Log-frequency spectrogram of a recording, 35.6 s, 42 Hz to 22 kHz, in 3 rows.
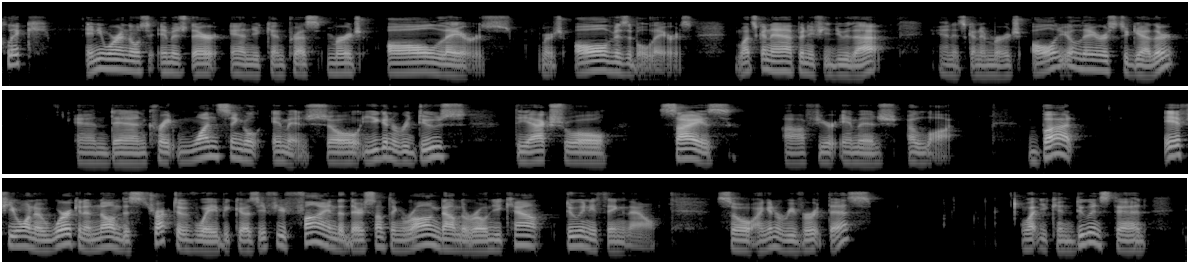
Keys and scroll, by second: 31.1 super+z.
